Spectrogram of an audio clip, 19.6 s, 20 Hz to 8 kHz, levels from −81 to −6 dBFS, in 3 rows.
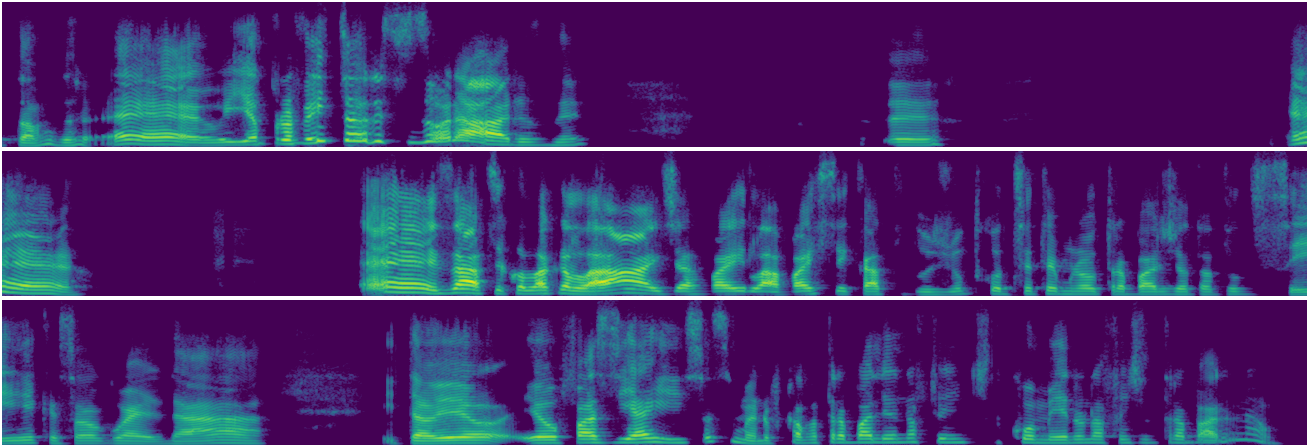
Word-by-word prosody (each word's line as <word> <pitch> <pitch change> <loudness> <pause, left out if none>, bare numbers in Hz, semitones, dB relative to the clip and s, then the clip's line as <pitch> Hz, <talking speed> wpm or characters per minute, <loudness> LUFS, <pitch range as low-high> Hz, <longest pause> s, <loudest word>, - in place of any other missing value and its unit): estava 205 +7 -6 0.2
É, 195 -6 +2
eu 145 0 -8
ia 165 +4 -1
aproveitando 375 - +1
esses 345 -4 -7
horários, 160 - +4
né? 155 +1 -13 1.5
É. 160 -1 -6 1.7
É. 205 -8 +1 1.4
É, 245 -3 +5
exato. 210 +2 +7
Você - - -6
coloca - - +2
lá, 215 -2 +8
e - - -9
já 155 0 -2
vai 160 +1 -1
lá, 155 -1 +3
vai 155 +1 0
secar 150 -2 -3
tudo 145 -2 -17
junto, 150 +3 -16
quando 160 -1 -9
você 165 - -8
terminar 155 -1 -7
o - - -9
trabalho, 145 -1 -5
já 145 -1 -8
está 145 0 -11
tudo 150 +1 -18
seca, 145 +4 -9
é - - -20
só 145 0 -7
guardar. 140 +2 -5 0.6
Então, 140 -1 0
eu 155 +2 +2
eu 165 0 +1
fazia 185 +3 +1
isso, 185 -1 -9
assim, 230 0 -12
mas 140 - -6
não 145 - -10
ficava 165 +2 -7
trabalhando 195 +2 -5
na 210 - -9
frente 195 -2 -15
comendo 175 -2 -7
na 175 - -7
frente 175 0 -17
do 170 - -26
trabalho 175 - -8
não. 315 - -18
165 Hz, 160 wpm, -22 LUFS, 150-195 Hz, 1.7 s, lá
